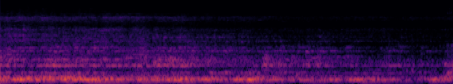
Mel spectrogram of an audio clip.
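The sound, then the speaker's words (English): A loud, forceful toilet power flush roars steadily for a couple of seconds, a dense rush of swirling water with no voices over it. “Oh, it sounds like a power flush.”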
